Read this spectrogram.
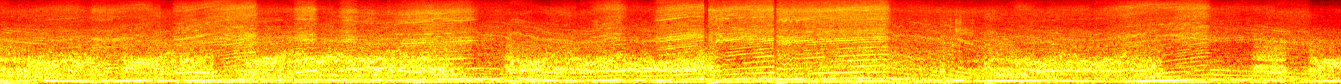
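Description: A kart engine buzzes and whines, rising and falling in pitch as it speeds up and slows down.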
